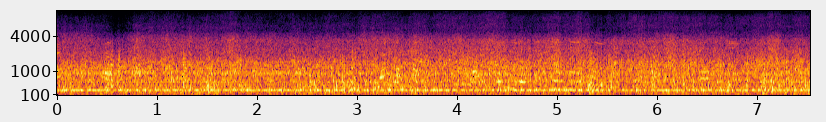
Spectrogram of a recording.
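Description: Wind buffeting the microphone on the open deck of a moving harbour ferry, over the rush of water along the hull. A steady engine hum runs underneath and fades out about six seconds in.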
